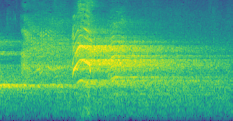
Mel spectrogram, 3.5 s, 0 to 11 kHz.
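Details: Beluga in training at Port of Nagoya Public Aquarium, Mirai and Niko session, 20 February 2021; a faint steady tone, then a sudden upward-sweeping harmonic whistle that levels off and fades slowly.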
